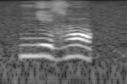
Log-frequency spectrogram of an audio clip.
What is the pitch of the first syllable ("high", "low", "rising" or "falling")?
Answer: falling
